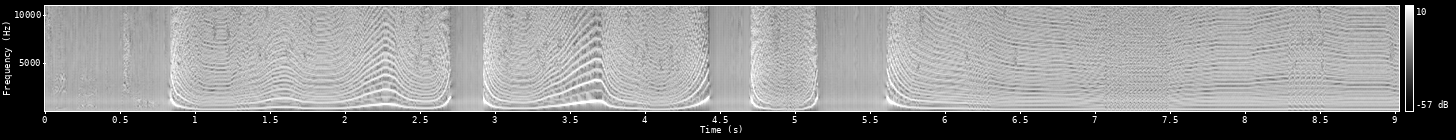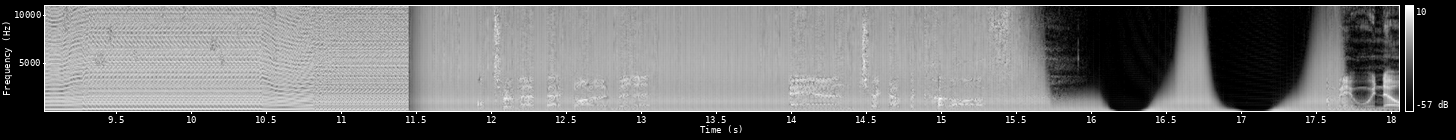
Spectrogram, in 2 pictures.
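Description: Native Instruments Monark, a software Minimoog emulation, holds one low note while its resonant Moog-style ladder filter is swept up and down, putting a whistling peak over the tone that rises and falls several times in the first few seconds. Near the end the filter closes and dulls the tone, and the sound cuts out twice briefly.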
